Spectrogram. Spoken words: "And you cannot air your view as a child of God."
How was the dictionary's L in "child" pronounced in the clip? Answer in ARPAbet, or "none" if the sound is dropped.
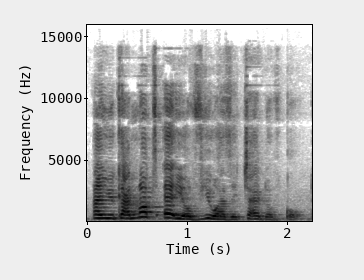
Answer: L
